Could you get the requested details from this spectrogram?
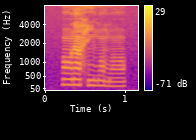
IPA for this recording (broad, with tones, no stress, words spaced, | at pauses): ɔ̃˦ɾã˧ hĩ˦bɔ̃˦˨bɔ̃˧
